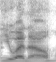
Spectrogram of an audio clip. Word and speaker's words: Uno: Is it spelled UNO in the book? Yeah. Yeah. Uno. Like the card game.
